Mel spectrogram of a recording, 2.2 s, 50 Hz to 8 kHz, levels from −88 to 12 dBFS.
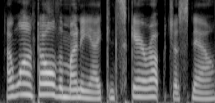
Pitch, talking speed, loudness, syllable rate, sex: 235 Hz, 305 wpm, -16 LUFS, 6.7 syllables/s, female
